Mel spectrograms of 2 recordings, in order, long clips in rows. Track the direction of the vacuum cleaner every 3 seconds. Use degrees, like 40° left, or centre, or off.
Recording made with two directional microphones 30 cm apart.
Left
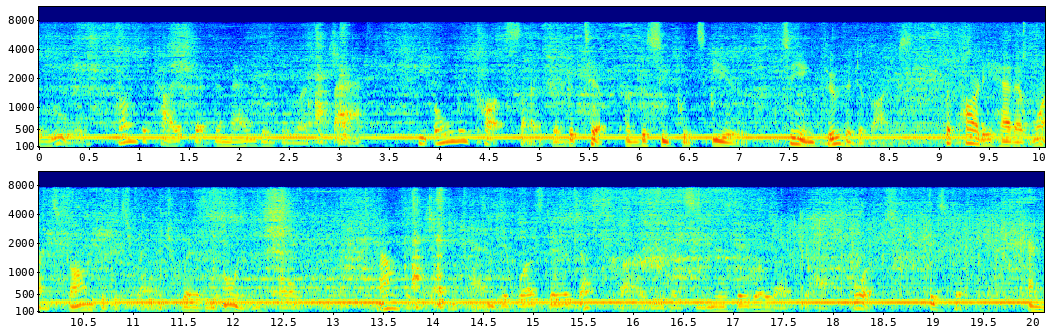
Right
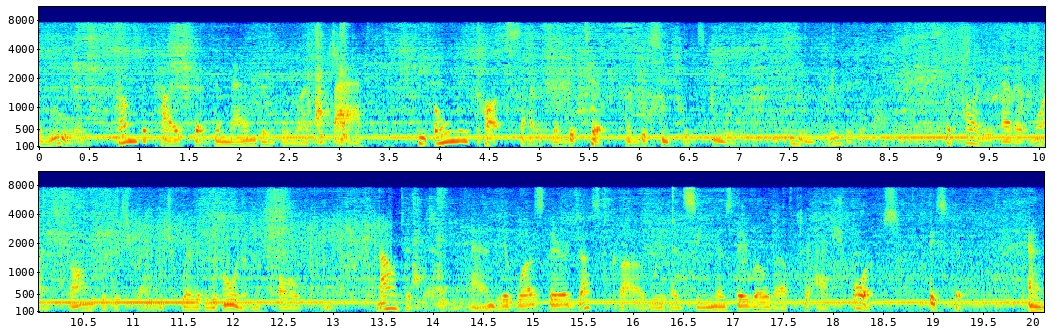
40° right, 40° right, 30° right, centre, 40° left, 60° left, 60° left.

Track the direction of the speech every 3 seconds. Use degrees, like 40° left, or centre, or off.
30° right, 10° right, 40° left, 10° left, 20° right, 30° right, 30° right.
